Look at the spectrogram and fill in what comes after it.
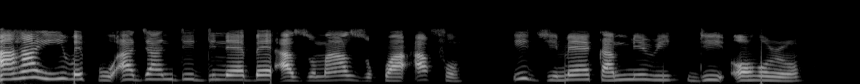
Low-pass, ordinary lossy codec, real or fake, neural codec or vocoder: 5.4 kHz; Opus, 24 kbps; real; none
